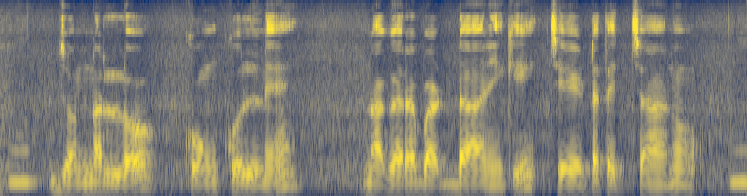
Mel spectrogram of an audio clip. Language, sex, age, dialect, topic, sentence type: Telugu, male, 18-24, Utterandhra, agriculture, statement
